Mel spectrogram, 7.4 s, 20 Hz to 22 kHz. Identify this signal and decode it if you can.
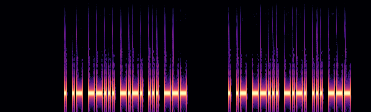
Morse code, heard as a keyed tone, about 31 wpm, 700 Hz. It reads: EA7CSO EA7CSO
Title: DXCC-100 Call Signs - 6 Characters - Repeated 3x - 30wpm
